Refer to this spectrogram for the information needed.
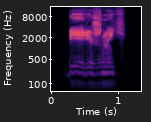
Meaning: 1. careful 2. caring, attentive 3. thrifty, economical
- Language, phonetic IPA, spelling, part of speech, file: Russian, [ˈbʲerʲɪʐnɨj], бережный, adjective, Ru-бережный.ogg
